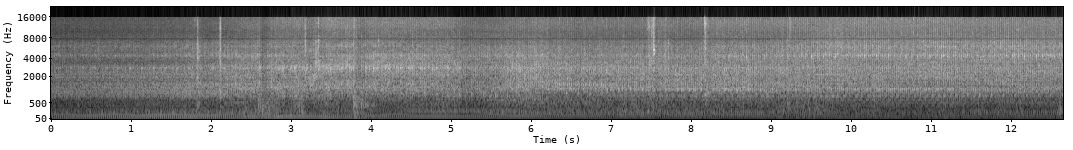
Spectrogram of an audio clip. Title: Weird noise?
